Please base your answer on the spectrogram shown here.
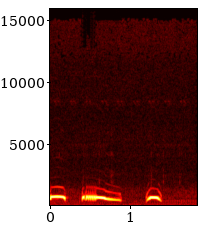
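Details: Spotted dove cooing to stir up rival doves: a clipped coo, a long slurred coo sliding downward, then a final short coo, close and loud with nothing else audible.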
